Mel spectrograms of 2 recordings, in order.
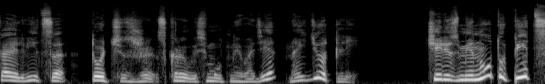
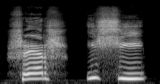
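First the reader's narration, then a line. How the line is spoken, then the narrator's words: Shouted. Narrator (Russian): крикнул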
